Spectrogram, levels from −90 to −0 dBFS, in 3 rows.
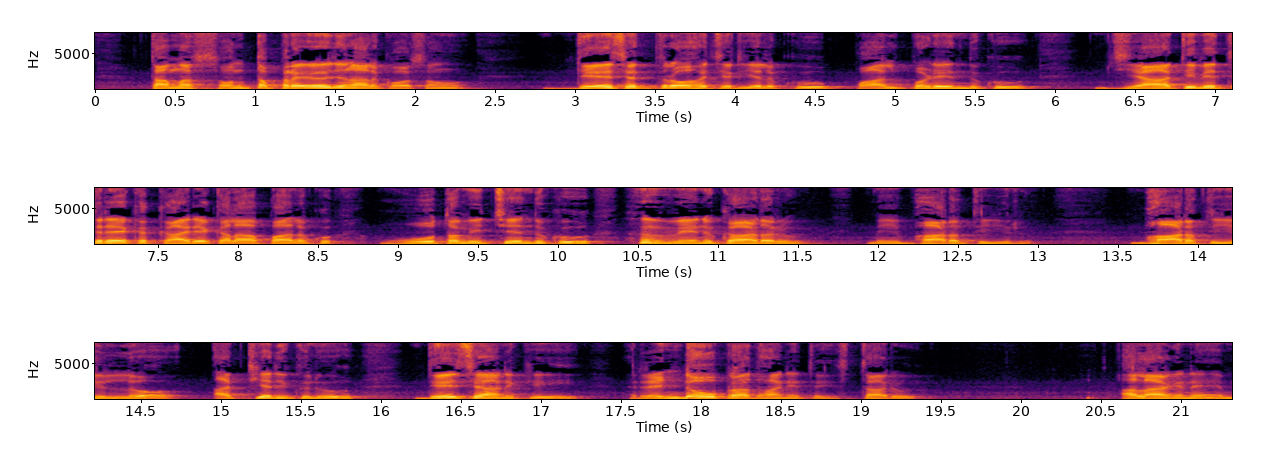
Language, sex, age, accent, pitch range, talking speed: Telugu, male, 50-69, native, 120-155 Hz, 60 wpm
